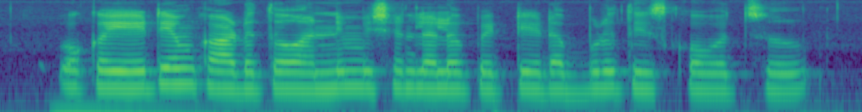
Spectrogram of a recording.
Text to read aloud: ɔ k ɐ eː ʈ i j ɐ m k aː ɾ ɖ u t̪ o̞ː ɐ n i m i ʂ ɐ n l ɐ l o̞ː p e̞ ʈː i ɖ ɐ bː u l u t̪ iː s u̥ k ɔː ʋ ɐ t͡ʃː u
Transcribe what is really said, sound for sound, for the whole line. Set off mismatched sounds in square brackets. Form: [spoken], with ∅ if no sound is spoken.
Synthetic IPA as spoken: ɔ k ɐ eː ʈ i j ɐ m k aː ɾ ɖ u t̪ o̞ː ɐ [nː] i m i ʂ ɐ n l ɐ l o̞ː p e̞ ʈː i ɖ ɐ bː u l u t̪ iː s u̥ k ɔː ʋ ɐ t͡ʃː u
